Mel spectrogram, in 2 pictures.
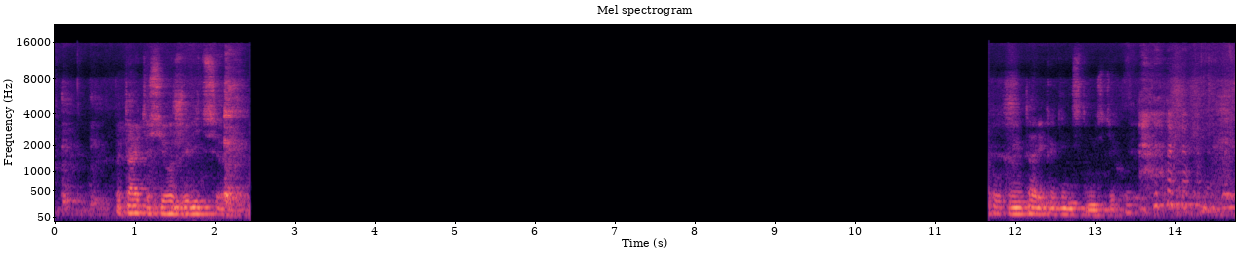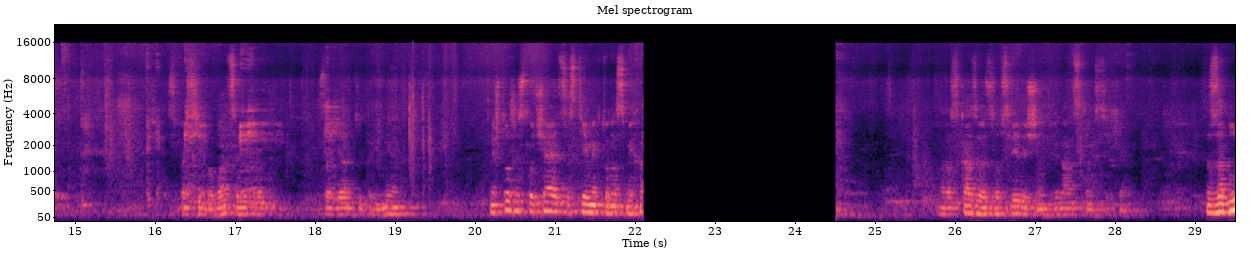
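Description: A middle-aged man speaks calmly into a microphone, reading out and explaining.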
